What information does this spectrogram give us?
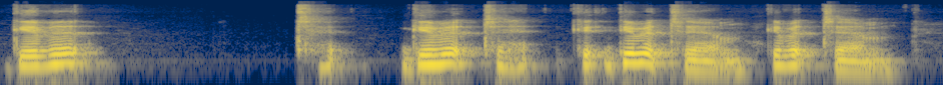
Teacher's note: the initial H will sometimes drop out. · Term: reduction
